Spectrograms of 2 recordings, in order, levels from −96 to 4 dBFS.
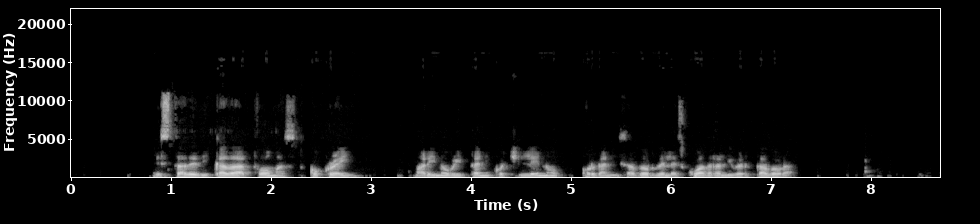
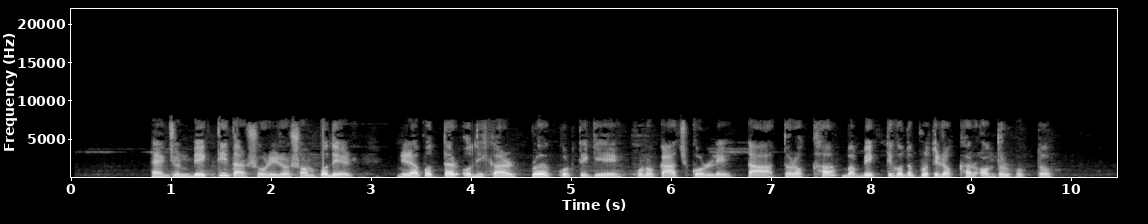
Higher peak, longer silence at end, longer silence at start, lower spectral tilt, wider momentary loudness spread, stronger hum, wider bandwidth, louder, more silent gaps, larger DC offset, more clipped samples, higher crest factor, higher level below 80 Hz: about the same, -4 dBFS vs -2 dBFS; first, 1.5 s vs 0.65 s; about the same, 0.8 s vs 0.8 s; second, -4.5 dB/octave vs -6.5 dB/octave; first, 10 LU vs 7 LU; neither; first, 11.5 kHz vs 7.6 kHz; second, -23 LUFS vs -17 LUFS; first, 3.15-3.25 s, 5.04-5.11 s vs none; neither; neither; about the same, 20 dB vs 16 dB; second, -72 dBFS vs -54 dBFS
